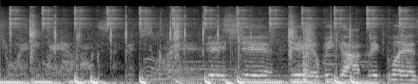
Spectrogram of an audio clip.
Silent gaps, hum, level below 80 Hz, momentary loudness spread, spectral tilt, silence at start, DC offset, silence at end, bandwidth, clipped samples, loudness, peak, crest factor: none; none; -16 dBFS; 4 LU; -4 dB/octave; 0 s; under 0.1%; 0 s; 17 kHz; under 0.1%; -11 LUFS; 0 dBFS; 10 dB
